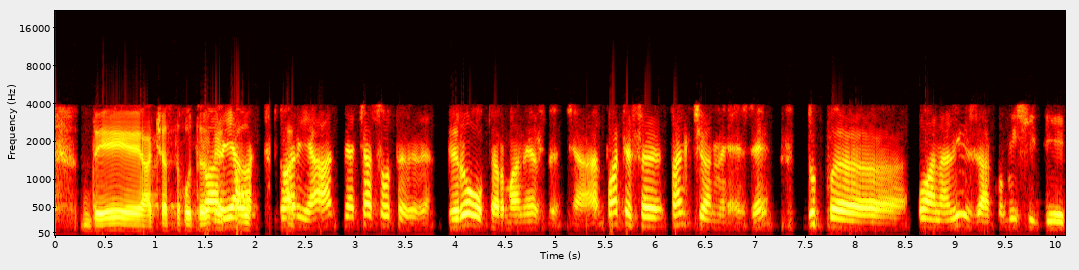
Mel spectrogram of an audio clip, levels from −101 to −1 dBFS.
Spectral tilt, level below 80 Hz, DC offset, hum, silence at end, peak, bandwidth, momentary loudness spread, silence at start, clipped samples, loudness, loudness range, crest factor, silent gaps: -8 dB/octave; -70 dBFS; under 0.1%; none; 0 s; -6 dBFS; 4.1 kHz; 12 LU; 0 s; under 0.1%; -21 LUFS; 3 LU; 14 dB; 3.86-3.92 s, 8.56-8.63 s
